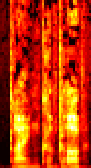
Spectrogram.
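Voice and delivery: plain reading voice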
